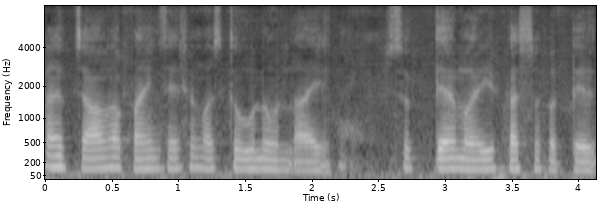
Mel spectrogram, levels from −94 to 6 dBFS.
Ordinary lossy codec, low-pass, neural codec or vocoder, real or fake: none; none; codec, 16 kHz, 1 kbps, FunCodec, trained on LibriTTS, 50 frames a second; fake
